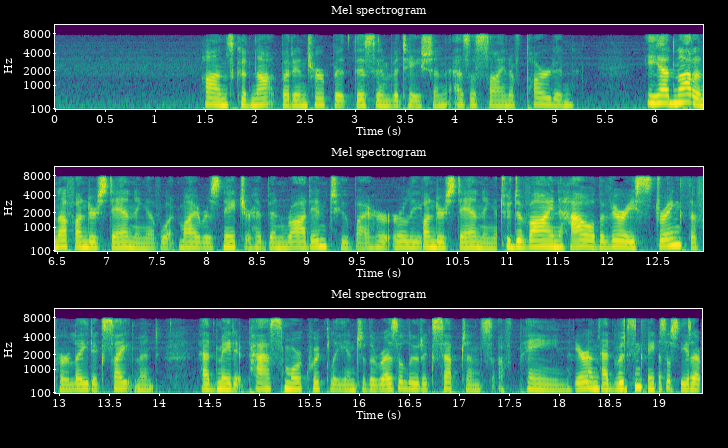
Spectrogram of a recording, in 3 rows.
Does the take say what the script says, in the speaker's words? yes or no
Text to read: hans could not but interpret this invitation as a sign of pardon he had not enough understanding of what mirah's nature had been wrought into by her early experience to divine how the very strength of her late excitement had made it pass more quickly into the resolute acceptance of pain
no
